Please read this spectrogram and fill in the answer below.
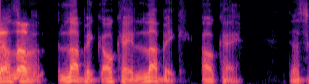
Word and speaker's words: Lubbock: it okay okay I love it Lubbock okay Lubbock okay that's correct pronunciation man I gotta do the research on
